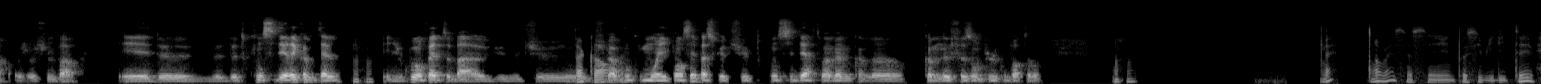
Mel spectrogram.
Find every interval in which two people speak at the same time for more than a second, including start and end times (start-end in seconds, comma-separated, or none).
none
